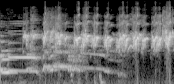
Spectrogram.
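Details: Javan myna, a young bird singing energetically and copying rival birds' songs. Opens with clear, steady whistled tones, then breaks into a fast series of loud, buzzy, rasping bursts repeated several times a second.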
